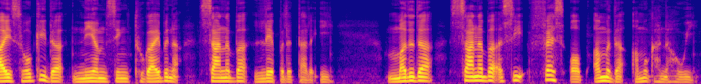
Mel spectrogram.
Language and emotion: Manipuri, neutral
